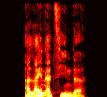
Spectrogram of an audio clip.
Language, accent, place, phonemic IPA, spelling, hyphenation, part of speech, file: German, Germany, Berlin, /aˈlaɪ̯nʔɛɐ̯ˌt͡siːəndə/, Alleinerziehende, Al‧lein‧er‧zie‧hen‧de, noun, De-Alleinerziehende.ogg
- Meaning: 1. female equivalent of Alleinerziehender: single mother 2. inflection of Alleinerziehender: strong nominative/accusative plural 3. inflection of Alleinerziehender: weak nominative singular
